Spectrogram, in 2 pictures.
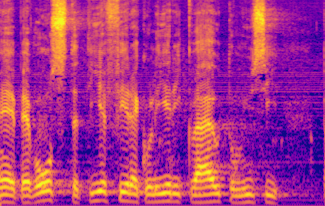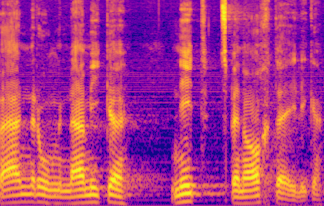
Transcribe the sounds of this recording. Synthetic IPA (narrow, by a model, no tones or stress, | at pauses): ɪhɛjbeʋʊstətiəfiɾɛɡuliːəɾik̚kʋæːltʊmysi | b̥æːɾnəɾʊŋəɾnæmiɡə | nɪtt͡sb̥enɑːχtɛɪlḭɡ̥ə̰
